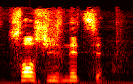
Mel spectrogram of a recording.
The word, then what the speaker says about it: Solzhenitsyn: No, this is a tricky one to pronounce. Looking for Solzhenitsyn. – Come on, dude. Because they didn't give the sh, right? The sh, Solzhenitsyn.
